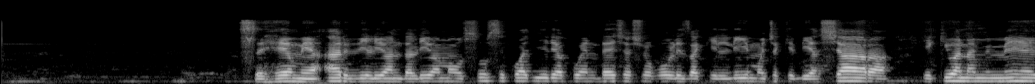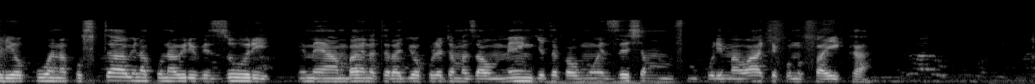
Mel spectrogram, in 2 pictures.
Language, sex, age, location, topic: Swahili, male, 25-35, Dar es Salaam, agriculture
